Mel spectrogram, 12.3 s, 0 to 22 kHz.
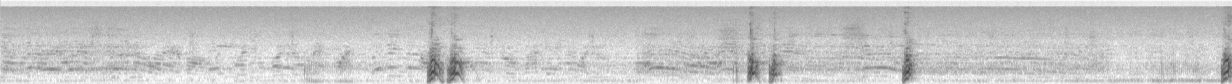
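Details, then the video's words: A little male dog barks in his sleep, Feb 9, 2014: scattered muffled yips, some doubled, spaced several seconds apart, with faint murmuring tones and a low steady hum between them. "little dog barking in his sleep"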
